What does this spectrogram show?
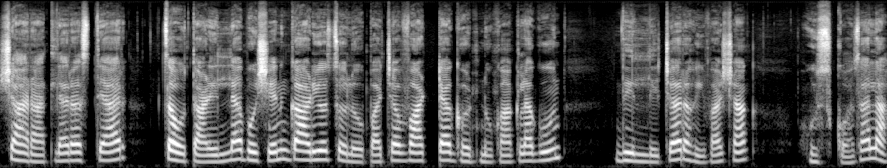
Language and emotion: Goan Konkani, fearful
